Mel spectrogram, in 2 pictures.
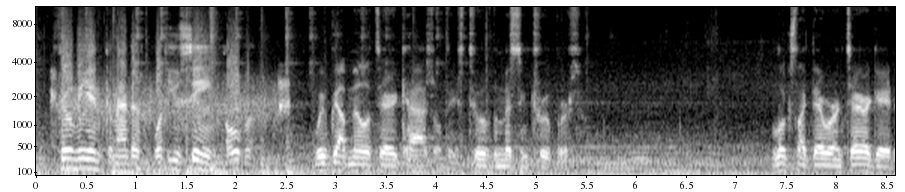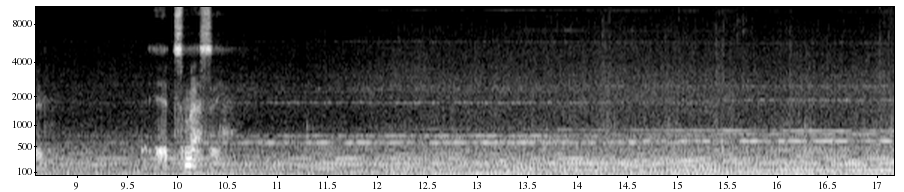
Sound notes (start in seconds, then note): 0.3 radio; 10.1 hesitantly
